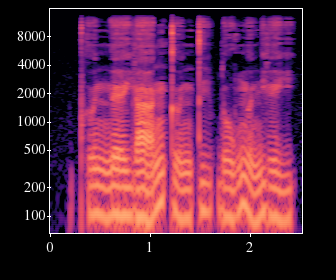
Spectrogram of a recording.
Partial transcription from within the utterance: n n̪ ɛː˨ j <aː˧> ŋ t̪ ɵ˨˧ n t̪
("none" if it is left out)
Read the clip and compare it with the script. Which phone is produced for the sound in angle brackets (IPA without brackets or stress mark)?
aː˨˥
